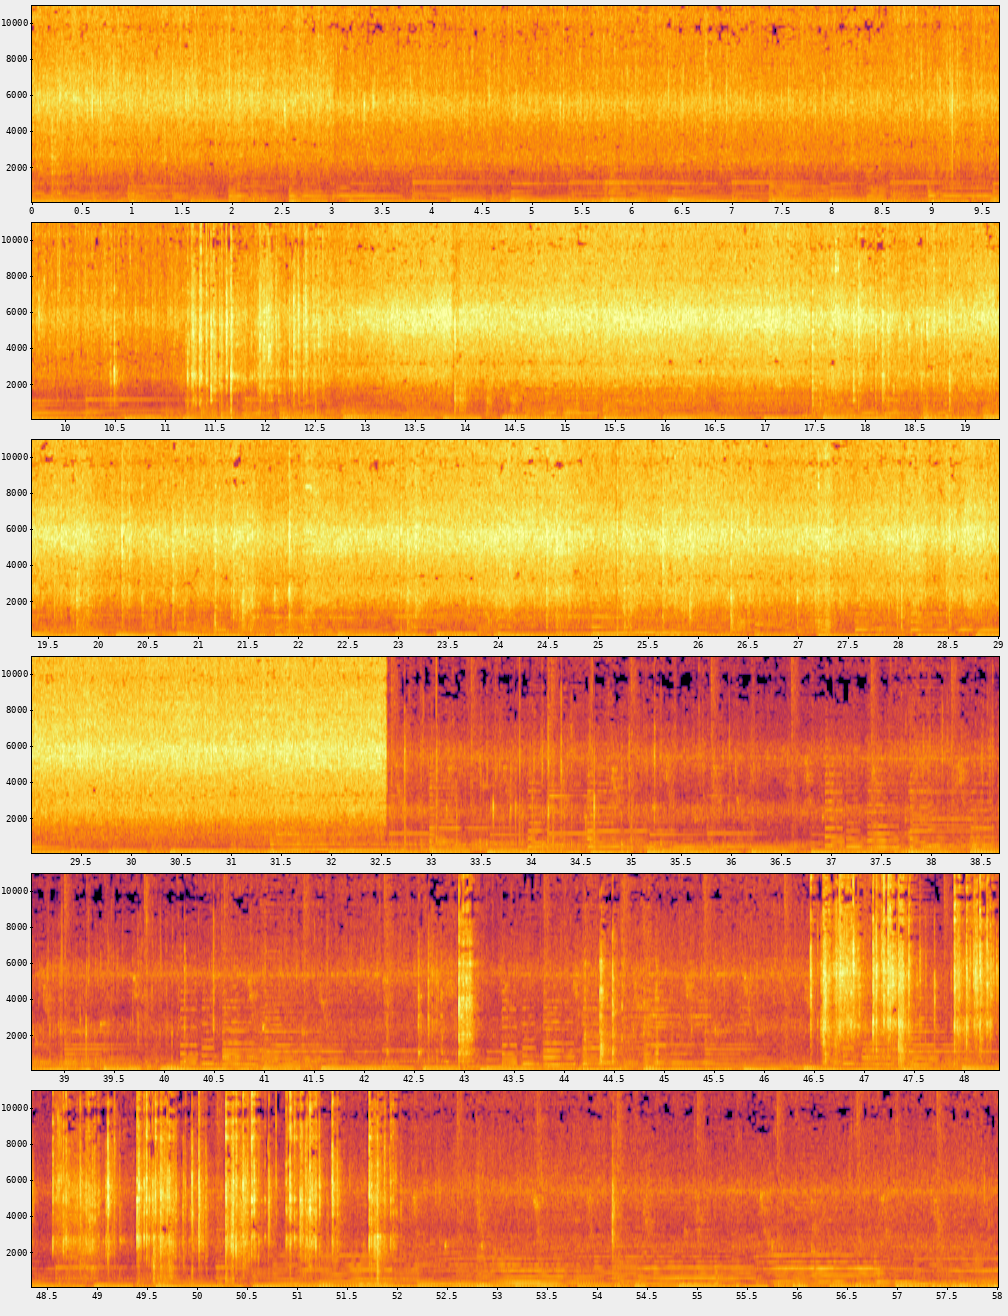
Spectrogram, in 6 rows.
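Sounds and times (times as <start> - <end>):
food sizzling in a wok: 0.0 - 32.6, 37.2 - 58.0
clam shells clattering: 11.2 - 12.7, 17.4 - 28.2, 46.5 - 52.1.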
